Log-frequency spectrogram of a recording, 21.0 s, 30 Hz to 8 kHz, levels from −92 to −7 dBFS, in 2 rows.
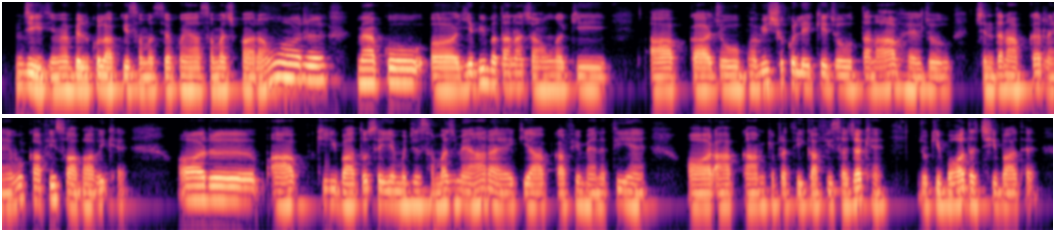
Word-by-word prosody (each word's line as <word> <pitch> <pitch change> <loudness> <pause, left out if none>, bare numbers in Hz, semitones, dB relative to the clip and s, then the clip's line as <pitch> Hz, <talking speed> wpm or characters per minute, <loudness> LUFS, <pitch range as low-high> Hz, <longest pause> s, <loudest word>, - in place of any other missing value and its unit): जी, 120 -3 +5
जी। 100 -1 -1
मैं 105 +1 +2
बिल्कुल 105 +1 +5
आपकी 105 +1 +2
समस्या 100 0 -1
को 105 - -2
यहाँ 100 0 +1
समझ 100 +1 -1
पा 100 -2 +1
रहा 100 +1 0
हूँ 185 - +3
और 175 -1 +3 0.5
मैं 145 - +4
आपको 145 0 +5 0.2
अ, 105 0 +5
ये 110 +5 +3
भी 140 +4 +2
बताना 120 -3 0
चाहूँगा 105 -2 -1
कि 100 -2 -2 0.4
आपका 100 +1 +1
जो 105 -1 +1
भविष्य 125 +3 -1
को 130 - +2
लेकर 115 -1 +1
जो 110 -1 0
तनाव 105 +3 -1
है, 100 -2 -1
जो 100 0 -3 0.2
चिंतन 105 +1 -1
आप 105 0 0
कर 120 0 0
रहे 100 -2 -5
हैं 100 - -3
वो 140 +7 -2
काफ़ी 125 +2 -1
स्वाभाविक 105 -2 -1
है - - -13 0.5
और 135 0 +4 0.6
आपकी 110 +2 -3
बातों 105 +1 0
से 115 0 -3
ये 110 0 -1
मुझे 105 0 -2
समझ 105 +2 -3
में 115 -2 -3
आ 105 +3 -1
रहा 115 -4 -1
है 100 0 -3
कि 105 0 -4
आप 100 0 -3
काफ़ी 100 +3 -5
मेहनती 100 +2 -5
हैं 100 -1 -4 0.5
और 100 0 +1
आप 100 0 -2
काम 100 +1 -3
के 105 - -9
प्रति 105 0 -6
काफ़ी 105 0 -4
सजग 105 +5 0
हैं। 105 +2 -8 0.3
जो 105 - -5
कि 105 +1 -3
बहुत 115 +3 +2
अच्छी 105 -1 -3
बात 100 0 -3
है - - -9
105 Hz, 195 wpm, -21 LUFS, 100-115 Hz, 0.6 s, जी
